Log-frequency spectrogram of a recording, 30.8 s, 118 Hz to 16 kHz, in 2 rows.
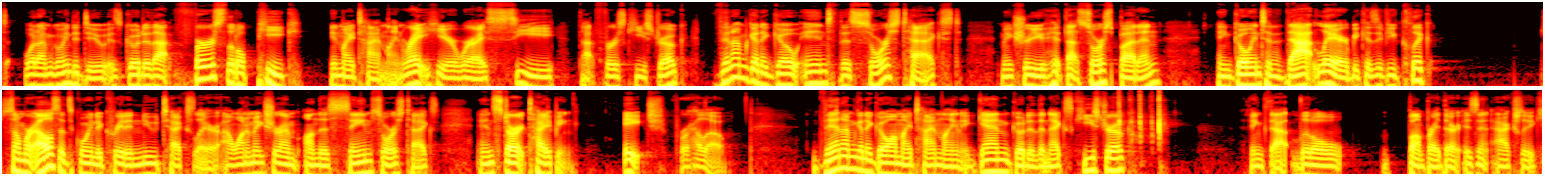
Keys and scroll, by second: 5.0 =, 21.2 shift+h, 26.4 space.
